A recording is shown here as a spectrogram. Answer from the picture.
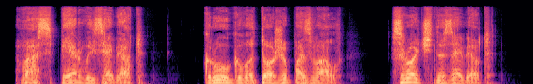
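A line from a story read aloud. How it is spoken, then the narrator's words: Sleepy boy's loud whisper. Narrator (Russian): Заспанный парнишка, склонившись к уху южанина, громко прошептал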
